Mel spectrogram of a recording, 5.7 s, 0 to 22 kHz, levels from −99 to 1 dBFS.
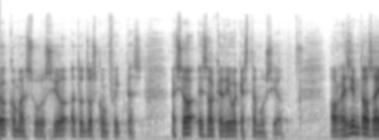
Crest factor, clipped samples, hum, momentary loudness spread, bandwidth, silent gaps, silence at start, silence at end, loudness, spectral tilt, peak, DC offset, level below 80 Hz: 22 dB; under 0.1%; none; 19 LU; 14 kHz; none; 0 s; 0 s; -28 LUFS; -4.5 dB/octave; -6 dBFS; under 0.1%; -62 dBFS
